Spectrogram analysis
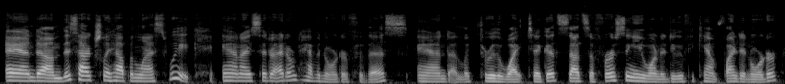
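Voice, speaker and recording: An informal, instructive store trainer with a voice of middling pitch walks a new colleague through procedures. The delivery is explanatory and practical, regularly pausing to check that the listener follows. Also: darkish tone, dry recording. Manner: instructive, checking in often with "okay?". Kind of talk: informal staff training walkthrough.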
